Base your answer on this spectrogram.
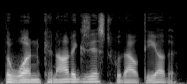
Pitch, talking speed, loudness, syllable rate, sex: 105 Hz, 225 wpm, -19 LUFS, 7.0 syllables/s, male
